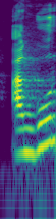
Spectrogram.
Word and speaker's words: अंगूर: अंगूर में आप देखेंगे ना बोलते समय हल्की सी आपकी नाक से आवाज निकलती है तो यह ऊपर जो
